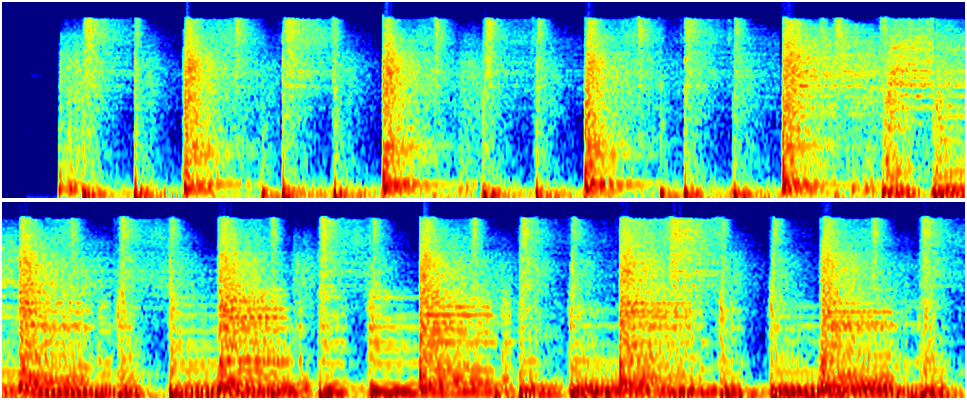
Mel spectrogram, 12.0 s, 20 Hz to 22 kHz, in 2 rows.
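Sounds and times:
rock drum kit beat: 0:00.3 - 0:12.0
low bass line: 0:05.5 - 0:12.0.

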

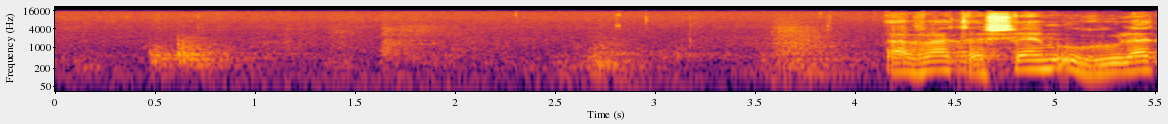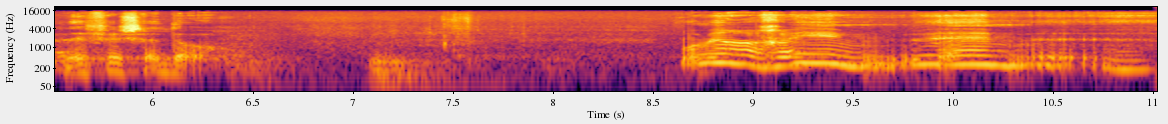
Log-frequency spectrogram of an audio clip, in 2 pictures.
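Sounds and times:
low room rumble and hiss: 0:00.0 - 0:11.0.

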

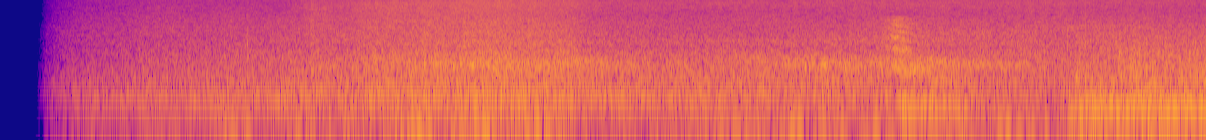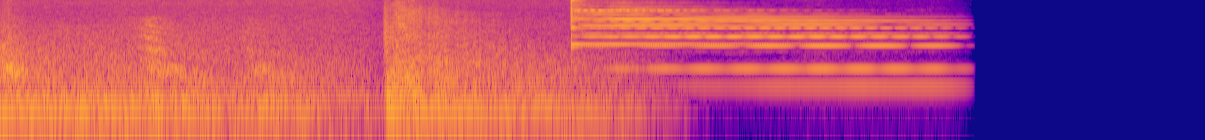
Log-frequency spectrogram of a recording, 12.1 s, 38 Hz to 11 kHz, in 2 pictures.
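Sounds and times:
ocean surf washing: 0:00.2 - 0:09.0.

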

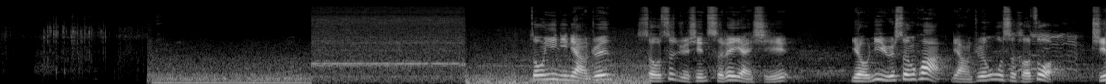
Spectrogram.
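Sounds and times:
aircraft cabin noise: 0:01.5 - 0:03.5
wind and engine rumble: 0:04.7 - 0:06.5.

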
